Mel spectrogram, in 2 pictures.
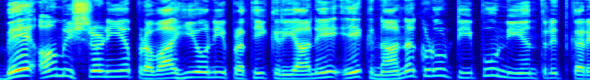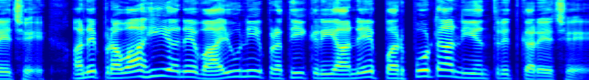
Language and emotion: Gujarati, neutral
